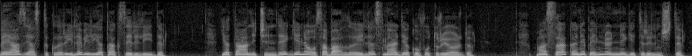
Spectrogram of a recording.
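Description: Higher-voiced man reading a novel. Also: a little mellow, no room sound. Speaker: narrator. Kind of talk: audiobook narration of a novel.

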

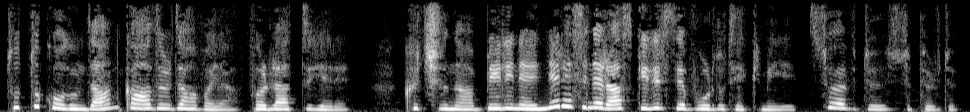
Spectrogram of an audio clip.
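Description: A woman reading a story aloud with expressive, dramatic narration. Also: on the high side, measured pace, no echo.

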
